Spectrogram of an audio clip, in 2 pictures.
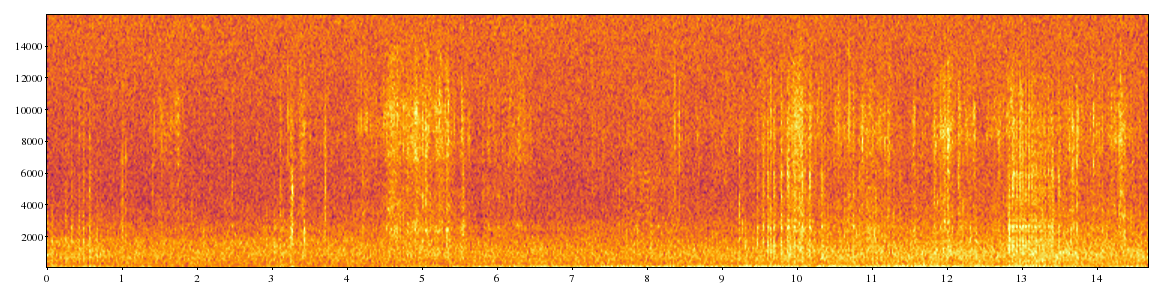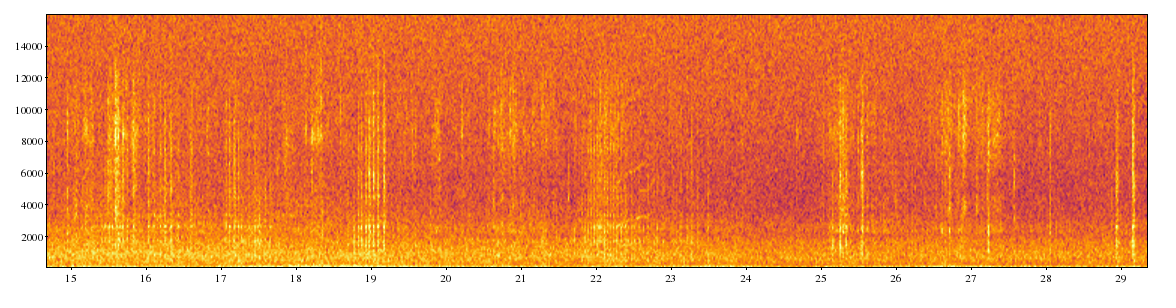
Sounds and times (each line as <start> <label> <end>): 0.0 wind play in the brokem hut 29.3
